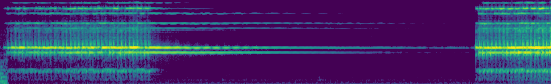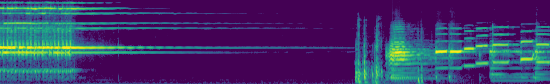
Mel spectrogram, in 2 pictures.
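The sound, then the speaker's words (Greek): A telephone rings as a call goes through to an answering machine: two long, bright electronic trills separated by a pause, then a quick sequence of stepped electronic tones. “Αυτόματος τηλεφωνητής. Κλήση στο ζωγράφο Francis Bacon.”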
